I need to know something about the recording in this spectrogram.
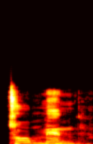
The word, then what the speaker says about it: torment: And for this word, you need to stress the second syllable, torment, okay.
